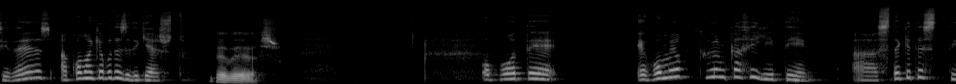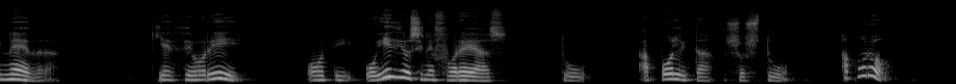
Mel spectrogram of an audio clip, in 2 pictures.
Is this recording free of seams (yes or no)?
yes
